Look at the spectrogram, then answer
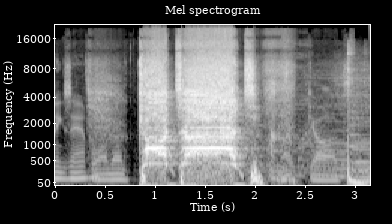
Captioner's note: yells; chill music plays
